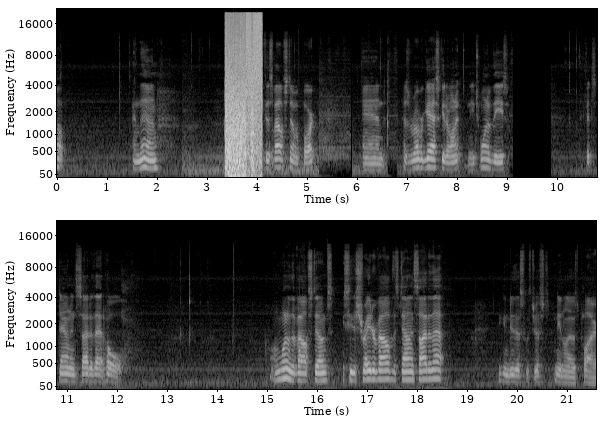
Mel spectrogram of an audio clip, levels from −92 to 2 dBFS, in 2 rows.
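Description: Samples built from the wrong bytes, from 3.36 to 4.10 s: for about 0.74 s the bytes making up each sample are put together wrongly, whether shifted by one byte, swapped in order or read with the wrong alignment. The rapidly changing low-order bits end up as the most significant part of every value, so the sound turns into loud, harsh broadband noise, close to white where the underlying audio is loud.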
